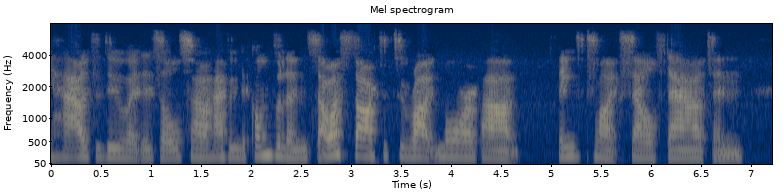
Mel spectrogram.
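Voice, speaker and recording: This woman talks at a fairly slow pace with a non-native accent and a medium pitch. Her tone is bright and sharp, and her intonation fairly even. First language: not English. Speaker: business founder, copywriting teacher. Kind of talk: interview. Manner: halting, with repeated words.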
